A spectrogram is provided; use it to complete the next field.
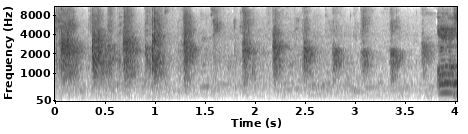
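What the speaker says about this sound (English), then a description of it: "It's no other person than Mr. Godwin Osagie, please a round of applause." Audience applause at a memorial gathering, heard as a sparse, uneven run of separate claps from a small group, fairly close and moderately loud, ending in a brief louder burst.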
